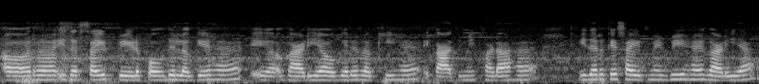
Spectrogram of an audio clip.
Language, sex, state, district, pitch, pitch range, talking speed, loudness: Hindi, female, Maharashtra, Gondia, 210 Hz, 200-220 Hz, 180 wpm, -17 LUFS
